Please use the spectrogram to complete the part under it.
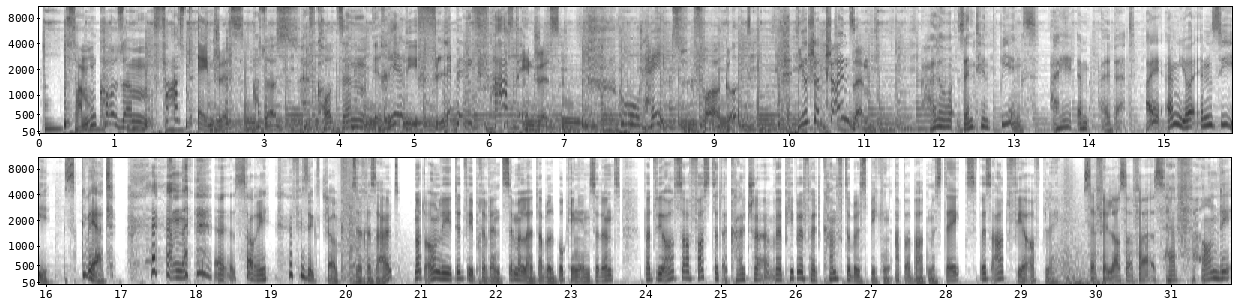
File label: english german accent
